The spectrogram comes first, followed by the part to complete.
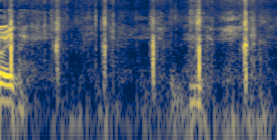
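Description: Running footfalls of sandals on a dirt road, an even rhythm of sharp slaps at about three steps a second.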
